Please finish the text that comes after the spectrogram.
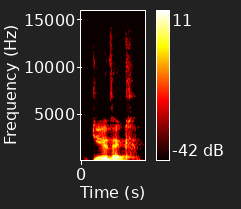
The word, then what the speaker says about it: Gjøvik: Gjøvik. Oh yeah. Because I know like the J makes the Y sound and the O with the line through it is kind of similar to the O umlaut in German.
